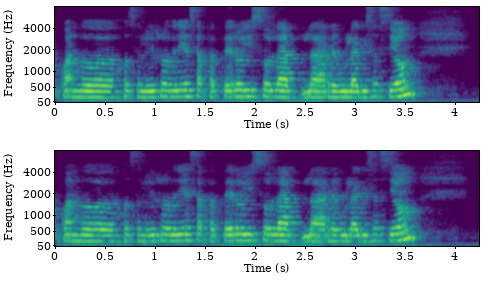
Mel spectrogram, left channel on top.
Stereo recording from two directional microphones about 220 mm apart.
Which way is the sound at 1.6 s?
50° left (ahead or behind).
